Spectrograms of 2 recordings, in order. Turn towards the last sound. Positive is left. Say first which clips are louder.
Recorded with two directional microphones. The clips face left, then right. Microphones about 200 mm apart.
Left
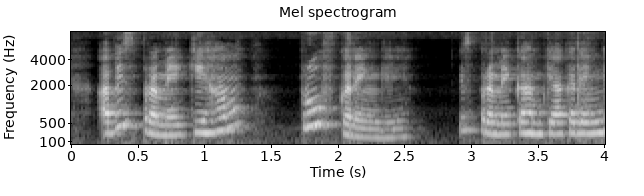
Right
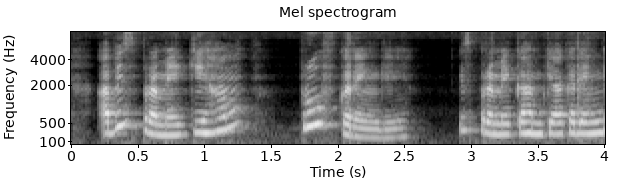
# right 5 dB
turn(degrees=-30)  # may be behind; listen again after turning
